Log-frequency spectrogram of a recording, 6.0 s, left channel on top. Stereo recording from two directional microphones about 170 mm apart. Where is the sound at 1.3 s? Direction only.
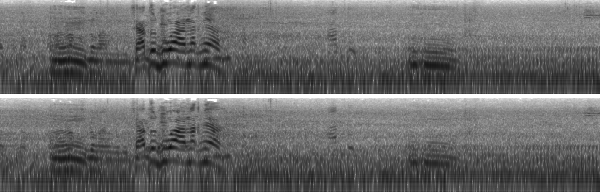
35° left (ahead or behind); by 2.2 s 20° left (ahead or behind).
